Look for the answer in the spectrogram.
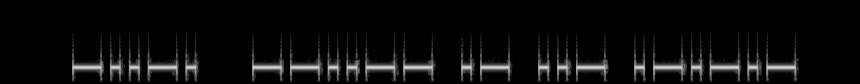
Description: Morse code, heard as a keyed tone, about 13 wpm, 800 Hz. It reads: /,AU.
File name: LEZIONI / 10 SIGNS / 10D COMA 12wpm 2544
